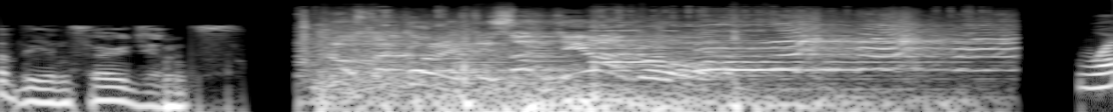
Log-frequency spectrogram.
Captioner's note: footsteps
